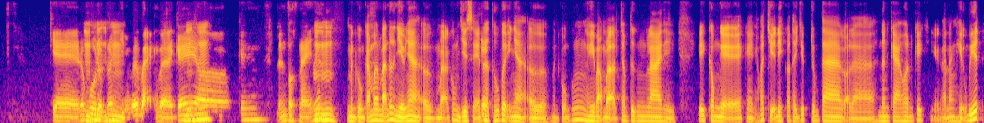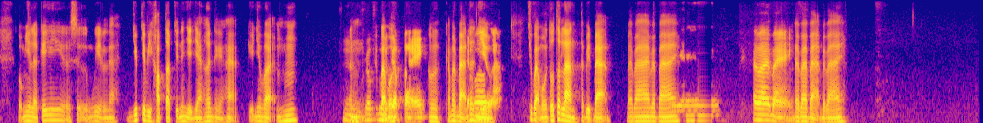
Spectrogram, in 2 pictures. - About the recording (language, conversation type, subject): Vietnamese, unstructured, Bạn nghĩ giáo dục trong tương lai sẽ thay đổi như thế nào nhờ công nghệ?
- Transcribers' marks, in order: static; other background noise; unintelligible speech; tapping; unintelligible speech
